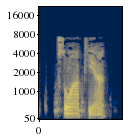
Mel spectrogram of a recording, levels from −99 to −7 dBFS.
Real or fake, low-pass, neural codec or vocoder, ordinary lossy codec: real; 7.2 kHz; none; MP3, 32 kbps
